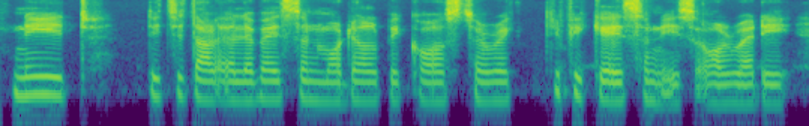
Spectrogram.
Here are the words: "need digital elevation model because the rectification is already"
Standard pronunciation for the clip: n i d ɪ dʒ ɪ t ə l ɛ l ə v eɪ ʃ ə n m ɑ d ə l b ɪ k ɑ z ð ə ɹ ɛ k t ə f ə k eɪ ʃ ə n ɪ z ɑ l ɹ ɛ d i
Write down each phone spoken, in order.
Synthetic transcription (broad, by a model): n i d ɪ dʒ ɪ t ə l ɛ l ə v eɪ ʃ ə n m ɑ d ə l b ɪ k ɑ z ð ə ɹ ɛ k t ə f ə k eɪ ʃ ə n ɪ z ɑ l ɹ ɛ d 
